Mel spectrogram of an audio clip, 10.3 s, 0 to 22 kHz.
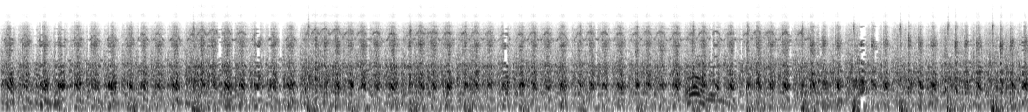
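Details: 1976 Porsche 914 converted to a station wagon in 1978, bought rough and not running, fuel injection not expected to work: starter cranks at an even rhythm for several seconds without catching; cranks but won't start, cause unconfirmed.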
